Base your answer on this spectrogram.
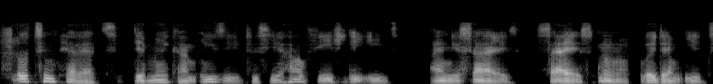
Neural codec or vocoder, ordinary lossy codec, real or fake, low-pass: codec, 16 kHz in and 24 kHz out, 0.6 kbps, FireRedTTS-2 codec; none; fake; 7.2 kHz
